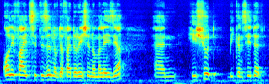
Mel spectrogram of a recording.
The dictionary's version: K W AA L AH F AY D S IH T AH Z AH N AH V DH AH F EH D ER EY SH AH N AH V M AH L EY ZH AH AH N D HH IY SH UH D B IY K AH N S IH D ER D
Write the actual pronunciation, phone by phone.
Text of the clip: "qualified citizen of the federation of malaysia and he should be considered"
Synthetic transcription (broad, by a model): K W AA L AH F AY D S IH T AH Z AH N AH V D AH F EH D ER EY SH AH N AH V M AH L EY Z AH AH N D HH IY SH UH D B IY K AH N S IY D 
